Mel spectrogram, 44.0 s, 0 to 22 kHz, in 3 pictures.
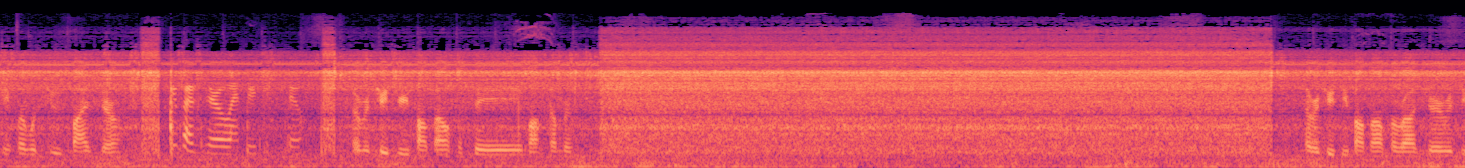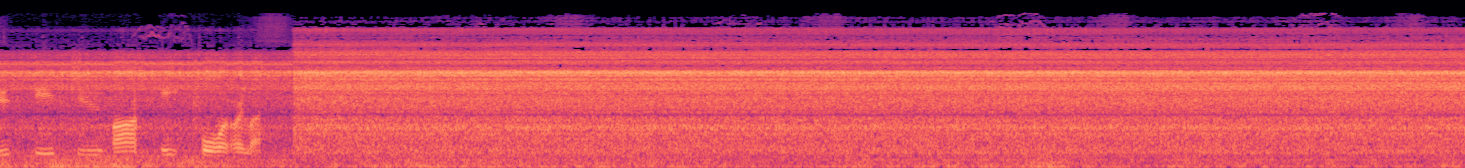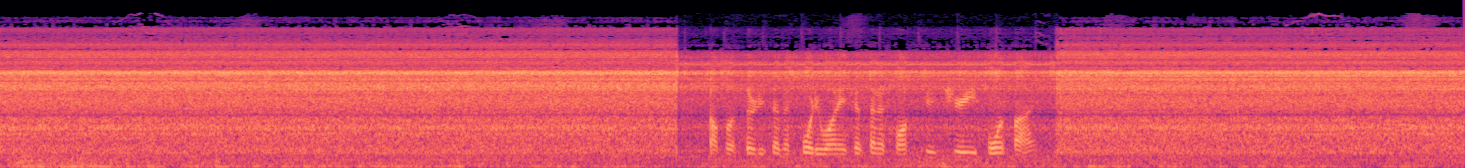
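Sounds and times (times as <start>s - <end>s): radio static hiss: 0.0s - 43.9s.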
